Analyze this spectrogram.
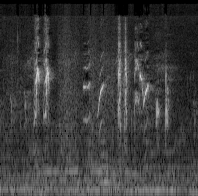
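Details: Orange-bellied leafbird singing vigorously, recorded as a lure for a silent bird: sharp doubled chips, short upslurred whistles and harsh buzzy bursts in quick succession, with a low background hum.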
